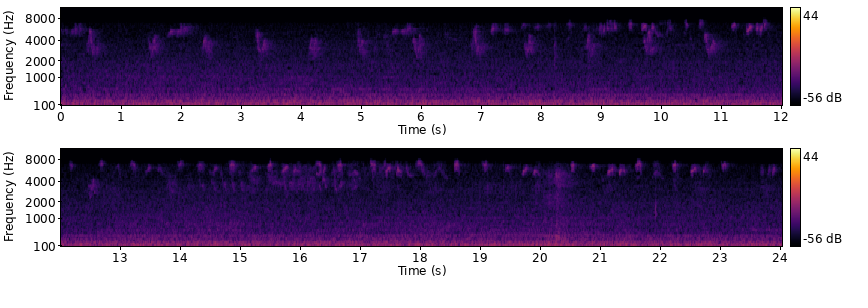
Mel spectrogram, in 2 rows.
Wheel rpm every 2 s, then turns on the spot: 0, 0, 0, 0, 0, 0, 0, 0, 0, 0, 0, 0.
none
